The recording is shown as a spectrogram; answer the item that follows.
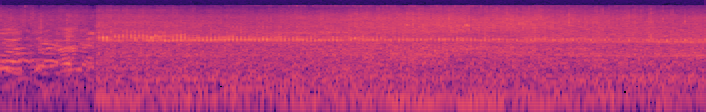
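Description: Street ambience: a steady low rumble of traffic with a thin, steady high-pitched tone above it, after a moment of voices that breaks off about half a second in.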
